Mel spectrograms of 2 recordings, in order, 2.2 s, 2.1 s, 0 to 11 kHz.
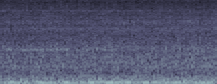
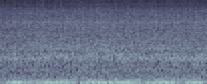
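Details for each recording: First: Buick Rendezvous that failed to start, now idling: uneven lumpy idle with irregular low thumps and shaking, heard at the muffler; P0300 random misfire and 1189 oil pressure switch codes stored. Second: Buick Rendezvous that wouldn't start, now running at the shop with misfire complaints, EGR to be removed and cleaned: steady, even low idle rumble with no stumbles or skips; idling smoothly.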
